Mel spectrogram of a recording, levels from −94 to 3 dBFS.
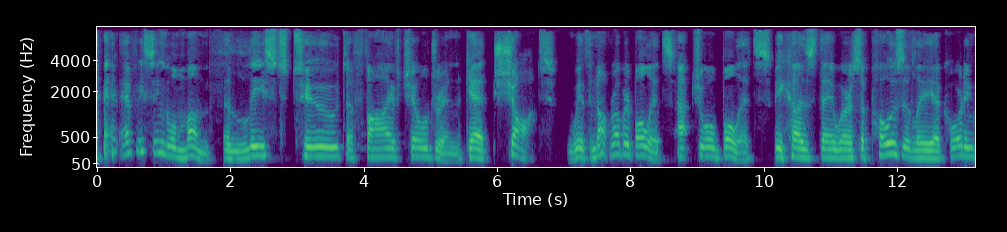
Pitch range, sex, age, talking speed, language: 125-155 Hz, male, 40-59, 100 wpm, English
